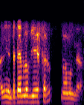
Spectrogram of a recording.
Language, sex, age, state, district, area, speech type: Telugu, male, 18-30, Telangana, Jangaon, rural, conversation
